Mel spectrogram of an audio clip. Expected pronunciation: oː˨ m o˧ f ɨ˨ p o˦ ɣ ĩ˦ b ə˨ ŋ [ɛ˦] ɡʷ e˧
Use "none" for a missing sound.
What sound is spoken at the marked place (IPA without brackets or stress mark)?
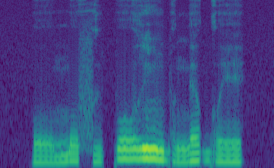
ɛ˦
